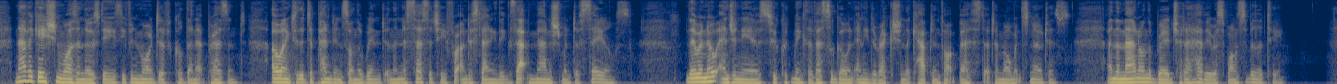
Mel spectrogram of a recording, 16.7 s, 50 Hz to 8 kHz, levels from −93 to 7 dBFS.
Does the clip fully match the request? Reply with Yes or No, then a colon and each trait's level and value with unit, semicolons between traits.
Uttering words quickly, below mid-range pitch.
Yes: fast, 210 wpm; low, 110 Hz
